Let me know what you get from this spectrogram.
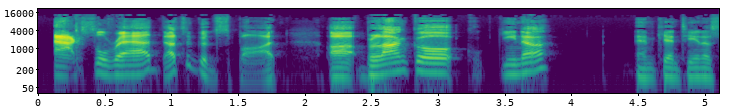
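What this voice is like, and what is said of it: Attempted Spanish accent. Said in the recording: “Sorry, I don't. Know how to do a Spanish accent, but at least I'm trying, huh?”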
